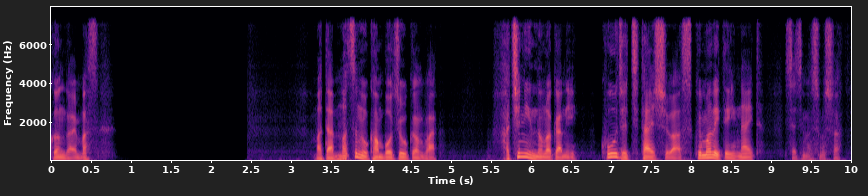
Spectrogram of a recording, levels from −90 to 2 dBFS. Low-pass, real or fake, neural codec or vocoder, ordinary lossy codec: 7.2 kHz; fake; codec, 16 kHz in and 24 kHz out, 0.4 kbps, LongCat-Audio-Codec, two codebook decoder; none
